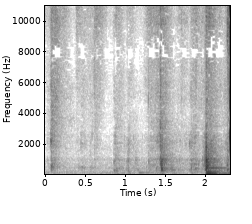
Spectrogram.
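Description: Light taps and rustling from a notebook being handled and put into a small backpack, with one sharper knock about one and a half seconds in.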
